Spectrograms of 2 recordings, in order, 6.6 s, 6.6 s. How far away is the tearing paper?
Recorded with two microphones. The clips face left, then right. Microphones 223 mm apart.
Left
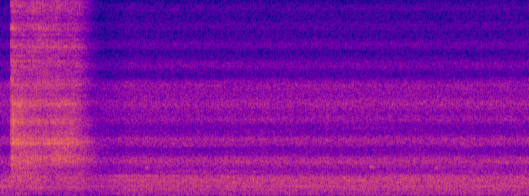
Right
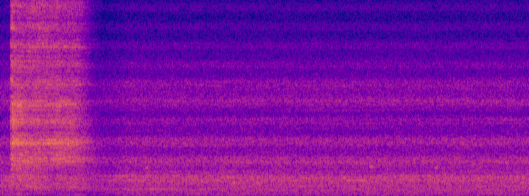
About 1.5 m.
